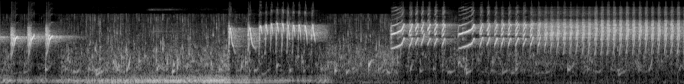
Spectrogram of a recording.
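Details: Training song of a cucak kinoy for competition birds: a few sharp notes, a short buzzy phrase, then rising sweeps leading into a fast, even rattling trill.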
